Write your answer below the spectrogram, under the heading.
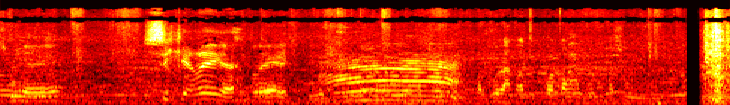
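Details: Restless cattle coming down off a truck bellow loud, drawn-out moos that rise and fall in rich harmonic arches, one long call around the middle, then a sudden break near the end.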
